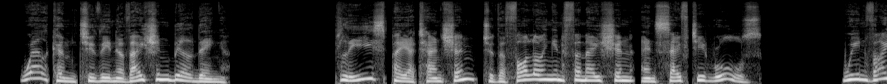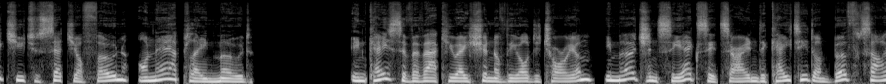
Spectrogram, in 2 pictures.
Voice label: Message securite immeuble

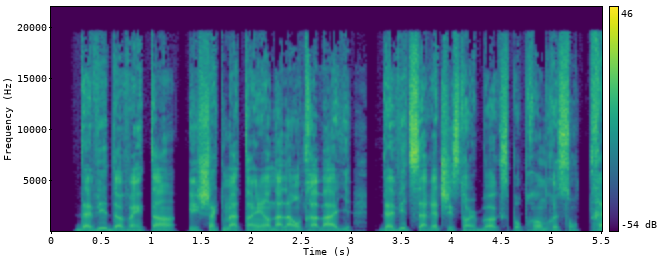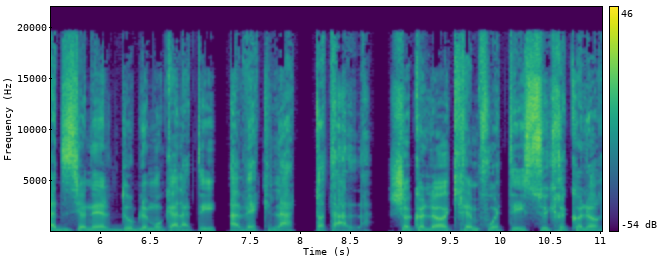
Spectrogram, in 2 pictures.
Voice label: Livre audio; French (Canadian)

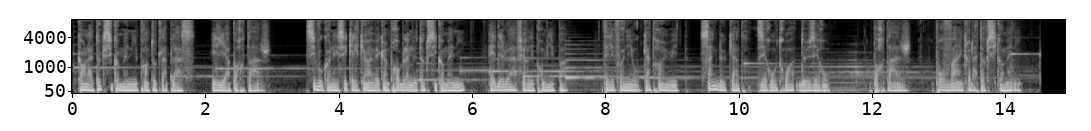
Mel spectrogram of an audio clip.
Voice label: voix portage

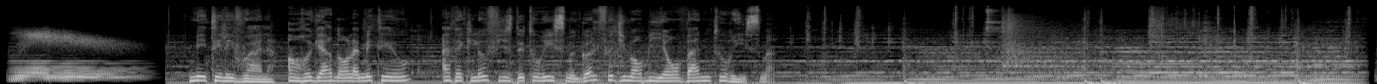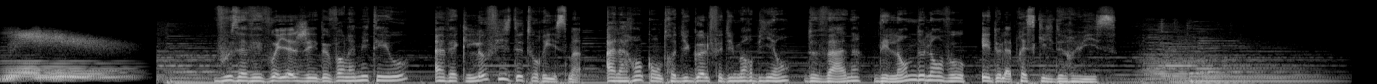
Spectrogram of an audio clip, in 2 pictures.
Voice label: Meteo TV

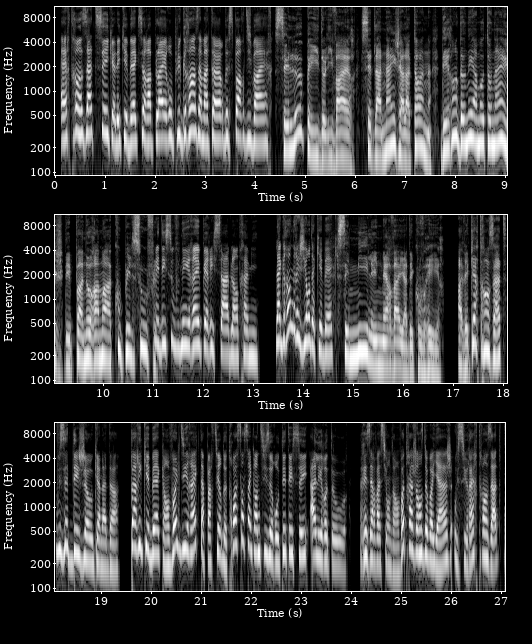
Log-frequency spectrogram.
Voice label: FR CAN PUB radio nationales en duo; AIR TRANSAT; Amateurs de sports d hiv

